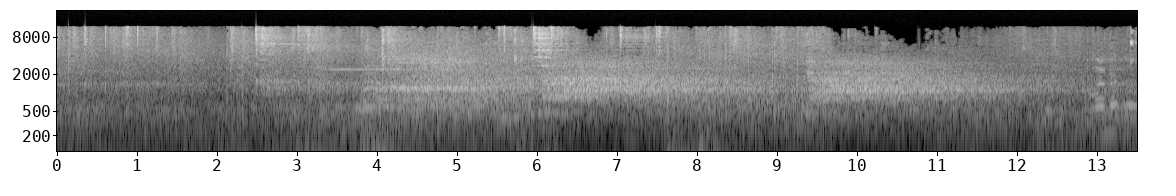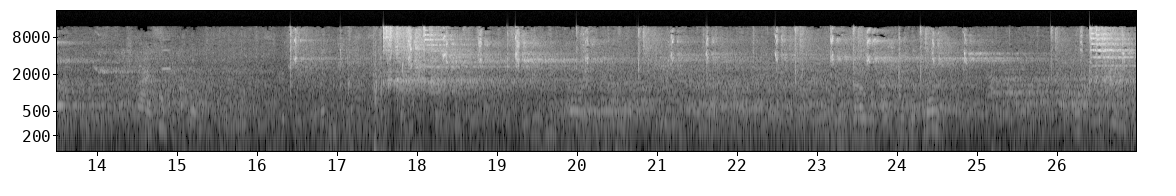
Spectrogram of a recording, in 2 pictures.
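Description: Fencing bout in a large, echoing sports hall: the fencers' feet thumping on the piste, with scattered sharp clicks and voices around the hall.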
